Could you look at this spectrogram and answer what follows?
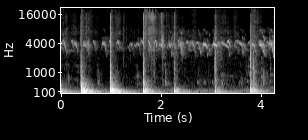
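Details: Farm chicks and young chickens feeding on termites, giving rapid, high, slightly downslurred peeps. Heavy knocks from pecking fall roughly every half second to second.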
